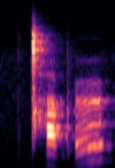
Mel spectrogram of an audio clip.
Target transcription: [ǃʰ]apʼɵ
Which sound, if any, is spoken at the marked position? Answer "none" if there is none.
ǀʰ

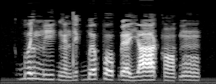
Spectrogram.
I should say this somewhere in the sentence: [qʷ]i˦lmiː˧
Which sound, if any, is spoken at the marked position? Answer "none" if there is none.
ɡʷ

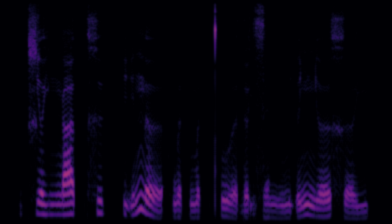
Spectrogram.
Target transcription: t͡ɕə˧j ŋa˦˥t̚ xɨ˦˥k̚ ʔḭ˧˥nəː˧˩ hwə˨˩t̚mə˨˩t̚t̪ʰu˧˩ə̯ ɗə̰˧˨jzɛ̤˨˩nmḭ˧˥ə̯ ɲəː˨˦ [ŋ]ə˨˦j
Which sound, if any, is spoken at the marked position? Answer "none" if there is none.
x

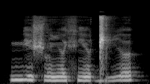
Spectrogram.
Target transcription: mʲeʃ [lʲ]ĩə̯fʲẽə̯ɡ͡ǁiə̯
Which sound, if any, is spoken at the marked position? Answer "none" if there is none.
l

